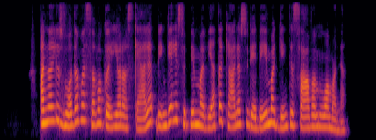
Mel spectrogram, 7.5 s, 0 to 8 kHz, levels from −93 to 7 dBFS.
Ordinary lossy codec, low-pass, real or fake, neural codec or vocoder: MP3, 64 kbps; 7.2 kHz; fake; codec, 16 kHz, 1 kbps, FunCodec, trained on LibriTTS, 50 frames a second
